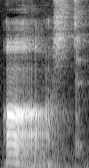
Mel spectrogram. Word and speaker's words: asked: is to drop that c and just say asked instead as an example in my last video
